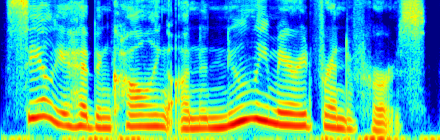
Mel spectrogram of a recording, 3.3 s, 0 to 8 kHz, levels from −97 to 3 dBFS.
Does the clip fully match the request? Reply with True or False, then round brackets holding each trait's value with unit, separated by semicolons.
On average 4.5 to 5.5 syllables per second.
True (4.8 syllables/s)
